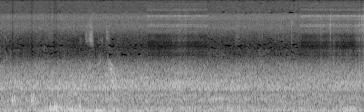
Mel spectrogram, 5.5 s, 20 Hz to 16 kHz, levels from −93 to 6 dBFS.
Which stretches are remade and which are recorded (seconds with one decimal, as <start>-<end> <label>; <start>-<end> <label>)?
0.0-2.2 recorded; 2.2-3.1 remade; 3.1-4.5 recorded; 4.5-5.5 remade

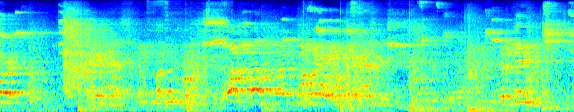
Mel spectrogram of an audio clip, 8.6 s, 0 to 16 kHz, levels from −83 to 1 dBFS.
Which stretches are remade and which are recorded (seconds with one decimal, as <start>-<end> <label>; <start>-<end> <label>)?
0.0-1.1 recorded; 1.1-3.5 remade; 3.5-5.2 recorded; 5.2-6.2 remade; 6.2-8.6 recorded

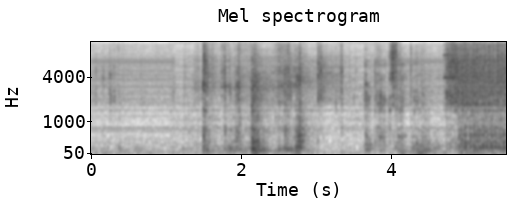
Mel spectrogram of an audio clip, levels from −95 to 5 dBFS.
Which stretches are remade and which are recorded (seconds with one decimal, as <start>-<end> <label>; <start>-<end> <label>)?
0.0-1.1 recorded; 1.1-4.1 remade; 4.1-5.5 recorded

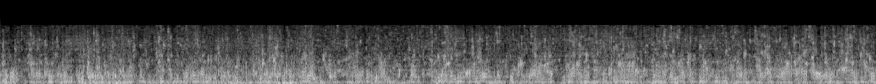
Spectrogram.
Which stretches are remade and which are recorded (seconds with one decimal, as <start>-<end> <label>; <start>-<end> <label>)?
0.0-0.8 remade; 0.8-1.3 recorded; 1.3-2.1 remade; 2.1-3.0 recorded; 3.0-8.8 remade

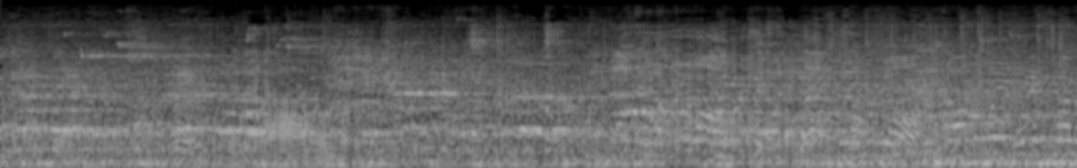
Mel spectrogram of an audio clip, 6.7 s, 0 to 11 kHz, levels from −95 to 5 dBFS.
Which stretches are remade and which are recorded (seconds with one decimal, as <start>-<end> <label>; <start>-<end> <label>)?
0.0-1.3 recorded; 1.3-5.0 remade; 5.0-6.7 recorded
